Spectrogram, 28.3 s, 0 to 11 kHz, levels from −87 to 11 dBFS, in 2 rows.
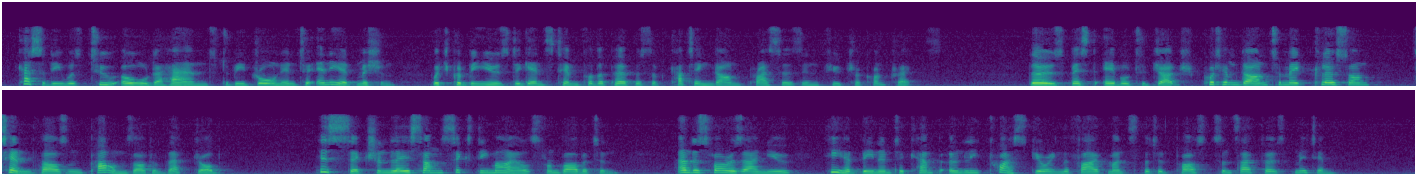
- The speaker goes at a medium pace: Yes, average, 170 wpm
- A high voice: Yes, high, 205 Hz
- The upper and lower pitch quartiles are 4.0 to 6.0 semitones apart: No, average, 3.2 semitones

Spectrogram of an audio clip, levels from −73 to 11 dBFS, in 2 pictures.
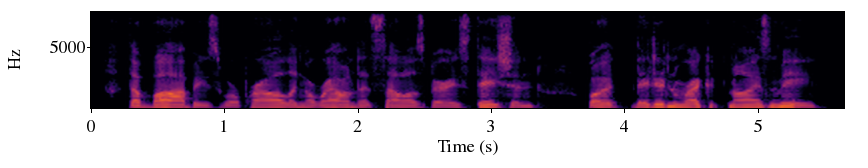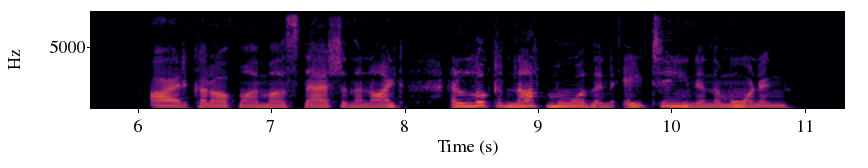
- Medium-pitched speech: Yes, medium, 165 Hz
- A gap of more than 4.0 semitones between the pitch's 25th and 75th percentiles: Yes, average, 4.7 semitones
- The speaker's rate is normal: Yes, average, 160 wpm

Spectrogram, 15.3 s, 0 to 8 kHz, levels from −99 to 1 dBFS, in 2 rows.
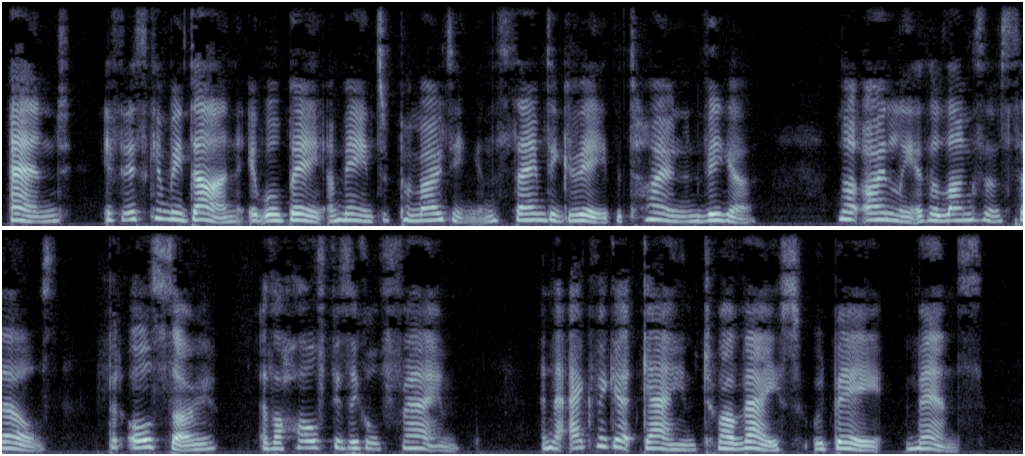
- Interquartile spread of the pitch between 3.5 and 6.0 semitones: Yes, average, 3.8 semitones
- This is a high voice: Yes, high, 215 Hz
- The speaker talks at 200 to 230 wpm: No, average, 170 wpm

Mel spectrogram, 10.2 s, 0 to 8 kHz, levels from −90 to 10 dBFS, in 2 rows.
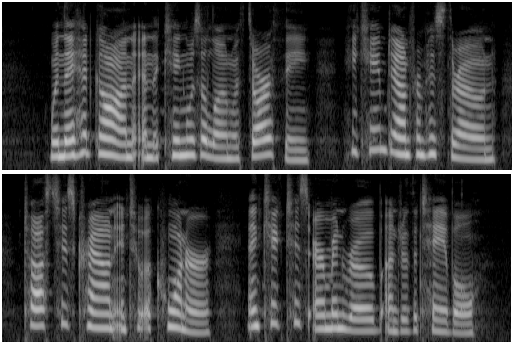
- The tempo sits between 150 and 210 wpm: Yes, average, 180 wpm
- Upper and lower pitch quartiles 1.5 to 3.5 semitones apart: No, wide, 5.5 semitones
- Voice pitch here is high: Yes, very high, 255 Hz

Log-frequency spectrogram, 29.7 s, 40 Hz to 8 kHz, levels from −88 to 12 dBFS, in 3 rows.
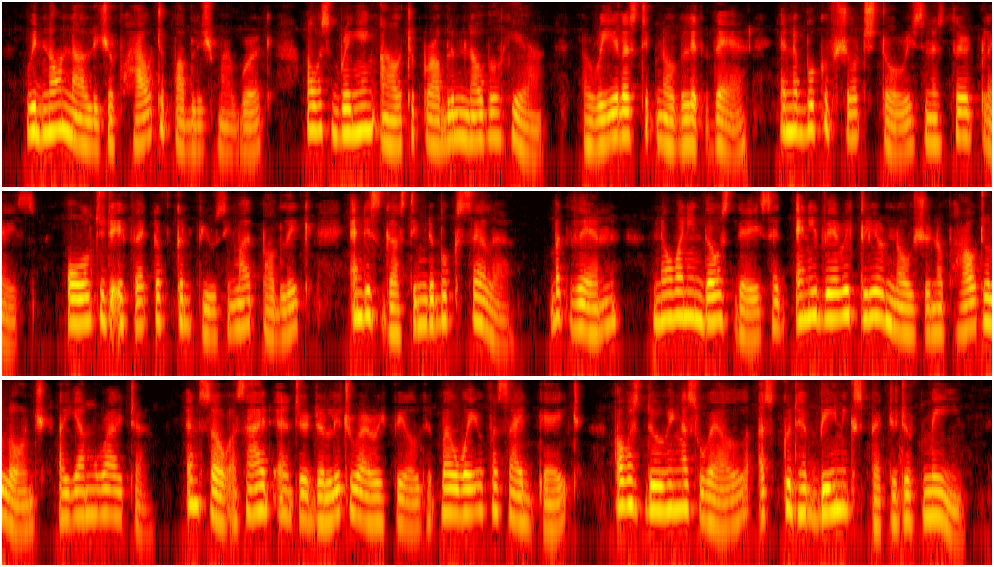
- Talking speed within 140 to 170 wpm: No, average, 180 wpm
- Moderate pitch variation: No, wide, 5.7 semitones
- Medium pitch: Yes, medium, 165 Hz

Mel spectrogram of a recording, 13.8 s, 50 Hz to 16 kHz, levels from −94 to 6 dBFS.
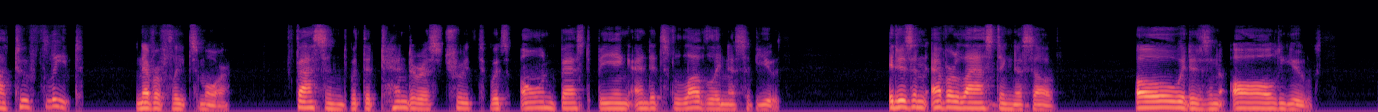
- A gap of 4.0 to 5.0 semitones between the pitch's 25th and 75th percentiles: No, average, 3.5 semitones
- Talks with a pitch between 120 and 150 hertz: Yes, low, 135 Hz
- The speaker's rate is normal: No, slow, 125 wpm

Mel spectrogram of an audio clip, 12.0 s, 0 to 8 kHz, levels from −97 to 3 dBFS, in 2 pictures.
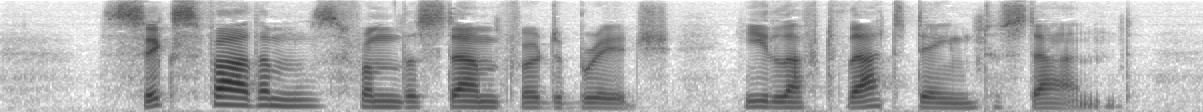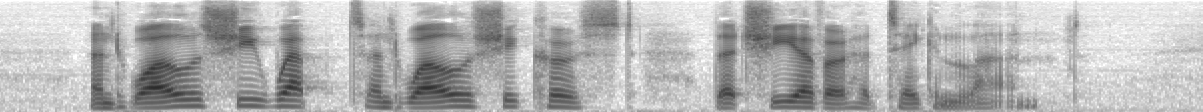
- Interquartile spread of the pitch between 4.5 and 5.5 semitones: No, average, 3.5 semitones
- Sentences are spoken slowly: Yes, slow, 130 wpm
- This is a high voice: No, medium, 145 Hz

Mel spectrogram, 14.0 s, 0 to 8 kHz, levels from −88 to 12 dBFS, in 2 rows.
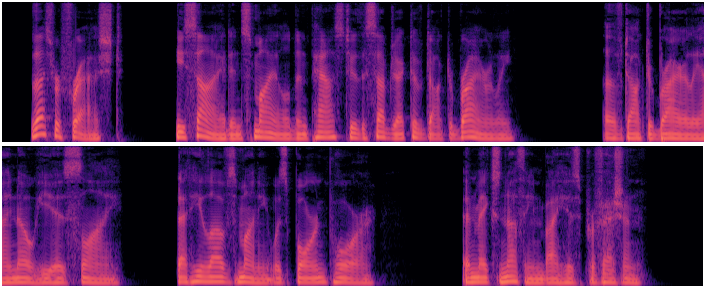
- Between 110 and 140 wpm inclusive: No, average, 155 wpm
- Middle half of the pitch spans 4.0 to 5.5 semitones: No, average, 2.7 semitones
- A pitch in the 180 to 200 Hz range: No, very low, 90 Hz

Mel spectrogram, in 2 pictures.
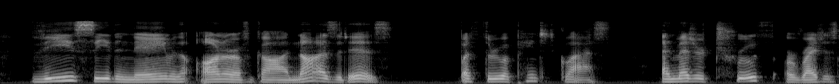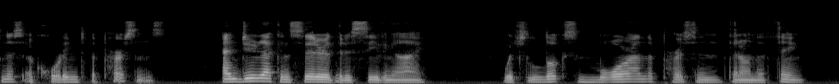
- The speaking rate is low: No, average, 155 wpm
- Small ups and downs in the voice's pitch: No, average, 3.4 semitones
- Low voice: Yes, low, 115 Hz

